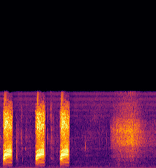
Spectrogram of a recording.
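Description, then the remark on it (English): A duck quacks three times in quick, evenly spaced bursts, loud, followed by a soft breathy hiss fading in and out. “it's National Wear Red Day and Lame Duck Day.”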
